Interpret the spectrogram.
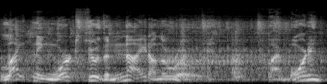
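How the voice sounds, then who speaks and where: A man's voice: fairly high pitch, big pitch swings, normal speed, background noise. A man narrating a scripted read-along storybook for children. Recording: loud music behind the voice.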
